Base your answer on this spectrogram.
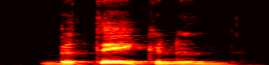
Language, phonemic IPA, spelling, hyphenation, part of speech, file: Dutch, /bəˈteːkənə(n)/, betekenen, be‧te‧ke‧nen, verb, Nl-betekenen.ogg
- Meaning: to mean, to signify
